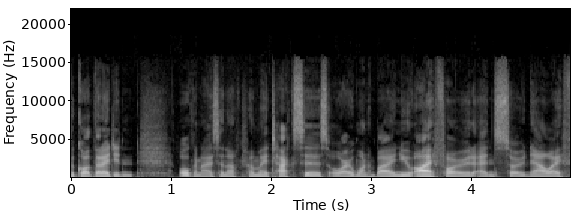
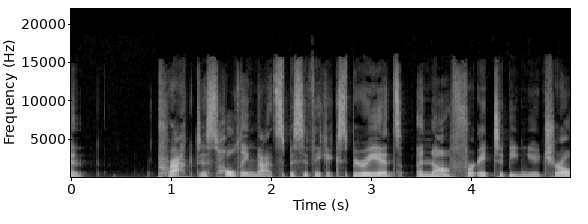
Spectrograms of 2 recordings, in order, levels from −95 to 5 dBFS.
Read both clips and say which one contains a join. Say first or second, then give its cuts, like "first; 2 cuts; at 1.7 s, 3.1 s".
first; 1 cut; at 1.7 s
